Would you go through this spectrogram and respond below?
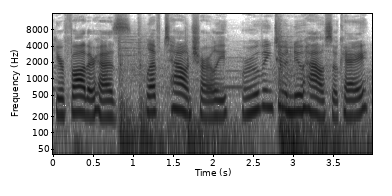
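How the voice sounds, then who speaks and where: A woman voicing an anxious, hurried mother who coaxes her small child in a visual novel. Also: on the high side, soft background music, natural voice. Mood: coaxing, hurried.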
